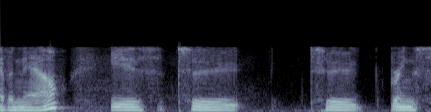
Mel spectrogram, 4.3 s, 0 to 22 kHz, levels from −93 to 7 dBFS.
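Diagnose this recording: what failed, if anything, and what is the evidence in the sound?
The speech passed through the GSM full-rate codec at the codec stage, which fits the 13 kbps full-rate coder. It rebuilds the voice from a vocal-tract filter driven by sparse regular pulses. That leaves nothing above 4 kHz and a plainly audible buzzy, gravelly roughness throughout.

GSM bit errors on the network link corrupted the decoder's filter, pitch or gain parameters from 1.43 to 1.46 s. With those values wrong, the spectrum and level are briefly misshaped, so the speech breaks into a short gargling squawk that fits a few consecutive damaged frames.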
